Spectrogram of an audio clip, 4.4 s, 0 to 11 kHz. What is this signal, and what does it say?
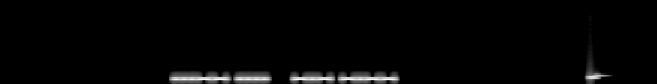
Morse code, heard as a keyed tone, about 44 wpm, 700 Hz. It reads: 3H KY
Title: Winter Field Day Exchanges Encore 45wpm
